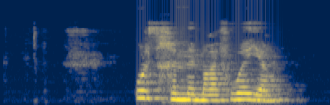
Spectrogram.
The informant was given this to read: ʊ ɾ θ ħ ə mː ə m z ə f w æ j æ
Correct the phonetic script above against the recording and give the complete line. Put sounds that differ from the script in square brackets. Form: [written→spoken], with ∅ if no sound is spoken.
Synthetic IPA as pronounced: ʊ ɾ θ [ħ→χ] ə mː ə m [z→ʁ] ə f w æ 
